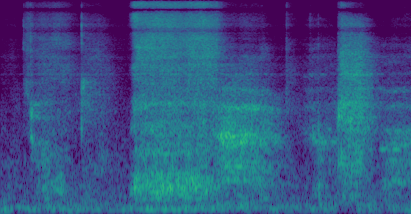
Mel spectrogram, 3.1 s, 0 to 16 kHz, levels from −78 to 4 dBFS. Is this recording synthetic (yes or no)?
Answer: yes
